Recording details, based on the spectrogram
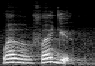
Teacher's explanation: Kemudian ada qalqalah sughra di situ karena terdapat huruf qalqalah jim yang sukunya itu asli. Jadi dibacanya memantul.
